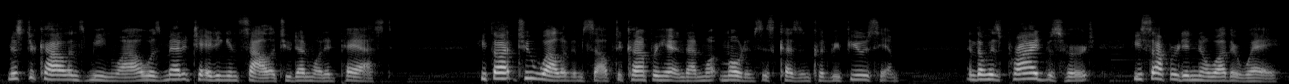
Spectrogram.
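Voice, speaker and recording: A woman's voice: mid-range voice, gravelly, a little mellow. A woman reading scripted literary narration as an audiobook narrator.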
